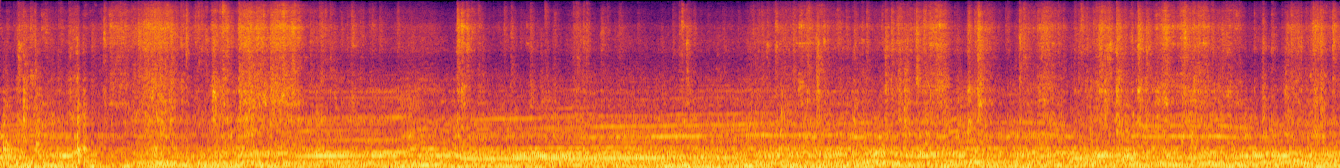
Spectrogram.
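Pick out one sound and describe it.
A rally car engine roars loudly and revs up and down.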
